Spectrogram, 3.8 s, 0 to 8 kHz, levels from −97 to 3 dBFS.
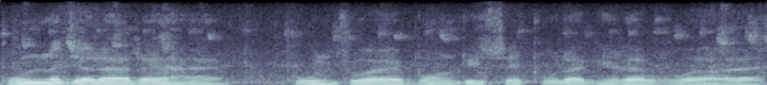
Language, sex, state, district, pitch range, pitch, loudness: Hindi, male, Bihar, Katihar, 130-140 Hz, 135 Hz, -16 LUFS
